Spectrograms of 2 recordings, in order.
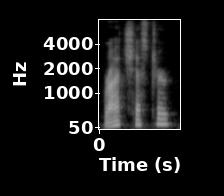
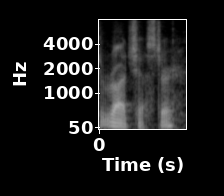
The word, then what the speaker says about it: Rochester: and Ro Rock rocker Rochester Rock how am I how am I never able to pronounce the city's name right it's Rochester Rochester there we go New York where the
